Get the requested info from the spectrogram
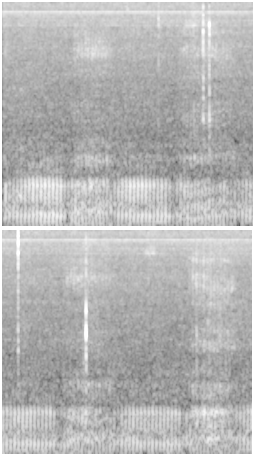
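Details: Affectionate eight-month-old male Siberian cat begging for cuddles: a loud, low purr that pulses rhythmically throughout, with faint scattered rustles.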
